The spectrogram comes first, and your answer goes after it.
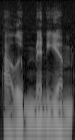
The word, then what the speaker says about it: aluminium: nicely out of aluminium aluminum is the American pronunciation aluminium is the British pronunciation by the waye for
